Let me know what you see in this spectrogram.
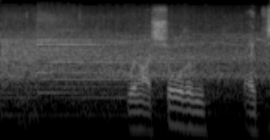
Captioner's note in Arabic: الجمهور يصرخ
